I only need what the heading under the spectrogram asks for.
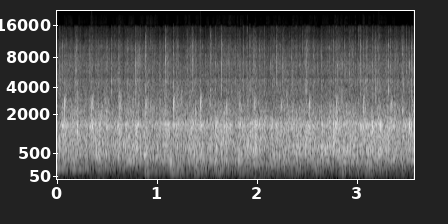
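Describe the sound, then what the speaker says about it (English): An audience at the 2019 Lapeer Citizen of the Year awards ceremony gives a steady, dense round of applause that holds evenly throughout, with no speech over it. "Let's give them all a great big round of applause again"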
